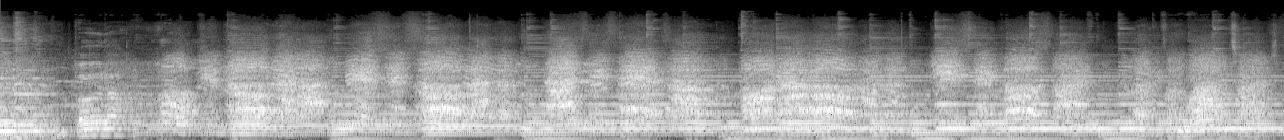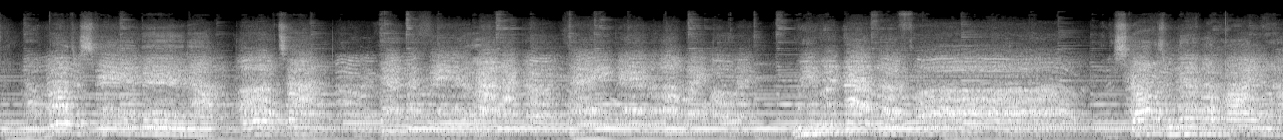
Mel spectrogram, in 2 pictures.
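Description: Live band with strummed acoustic guitar and electric guitar, and a crowd singing along in many voices.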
